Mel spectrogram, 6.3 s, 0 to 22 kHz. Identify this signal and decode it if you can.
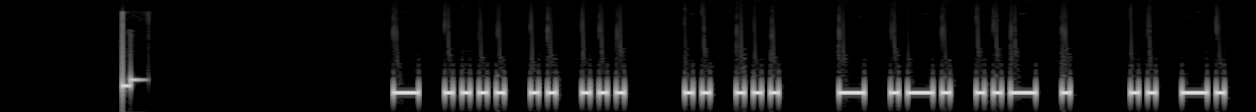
Morse code, heard as a keyed tone, about 28 wpm, 700 Hz. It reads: THIS IS TRUE IN
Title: Sentences from Top 1000 Words - Review Part 3 - 28wpm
